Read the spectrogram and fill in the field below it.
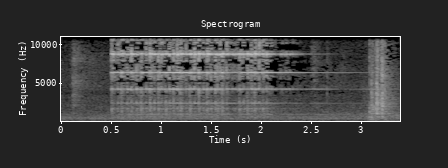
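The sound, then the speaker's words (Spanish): A telephone bell rings for an incoming call from the King of Romania, in a single rapid, trilling burst lasting about two seconds, bright and metallic, then tapers off, followed by a short noisy rustle. No one speaks. “Y en ese momento el asistente Jules entró corriendo a su oficina y le hizo saber que tenía una llamada.”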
